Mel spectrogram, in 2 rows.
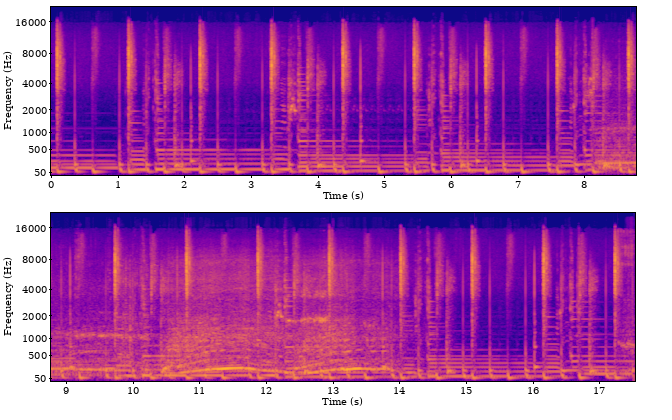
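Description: Classic Ford cars, among them a Mk IV Cabriolet and a Mk1 Escort, cruise together through London streets, several engines revving and roaring nearby with a burst of tyre squeal in the middle, gear changes and throttle blips throughout.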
